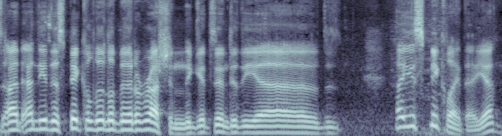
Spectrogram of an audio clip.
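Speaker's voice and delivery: high, loud Russian-accented English. Shown as a demonstration. Player throwing out a sample, Russian accent. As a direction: put on a lifted Russian accent. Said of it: "get into this".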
